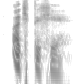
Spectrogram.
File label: "akì twxè", Apatani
